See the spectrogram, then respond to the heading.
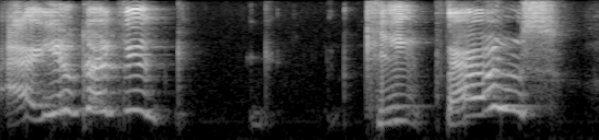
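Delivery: put-on very high-pitched, toothless old hag voice. Storyteller voicing a character to the players, toothless hag voice. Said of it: "toothless hag of a woman".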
